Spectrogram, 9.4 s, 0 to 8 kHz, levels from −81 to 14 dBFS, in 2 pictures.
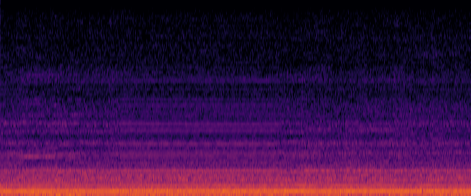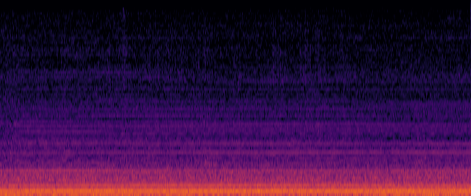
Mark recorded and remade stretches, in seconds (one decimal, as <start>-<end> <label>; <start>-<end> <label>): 0.0-1.2 remade; 1.2-2.8 recorded; 2.8-4.9 remade; 4.9-9.4 recorded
